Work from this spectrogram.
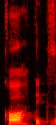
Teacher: Climax, a força não está no max, está no cli. Corttex, a força não está no tex, está no cor.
